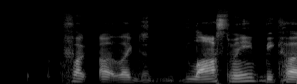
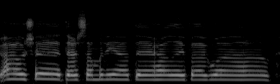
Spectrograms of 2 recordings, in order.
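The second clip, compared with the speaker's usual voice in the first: much higher, excited gasp of discovery; kid's awe; 12 semitones higher than usual. Retold or imitated. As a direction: squeal like a kid spotting something spooky. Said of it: "And I'm like".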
